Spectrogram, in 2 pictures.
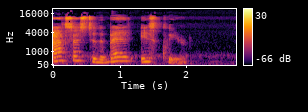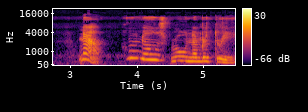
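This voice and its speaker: Using a put-on character voice at a high pitch, a woman speaks at a fairly slow pace with long, frequent pauses. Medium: read story. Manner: strict, formal.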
